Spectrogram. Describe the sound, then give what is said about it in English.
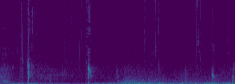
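Chewing spicy food, with a few sharp crunchy bites spaced out over a steady, wet mouth sound. No one speaks, and the food sounds fairly loud and intimate. “if one of you were to take the chewing and swallowing sounds from this episode and make, song.”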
